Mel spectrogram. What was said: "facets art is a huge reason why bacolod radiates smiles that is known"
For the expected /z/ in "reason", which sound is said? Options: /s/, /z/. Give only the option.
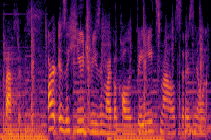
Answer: /z/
